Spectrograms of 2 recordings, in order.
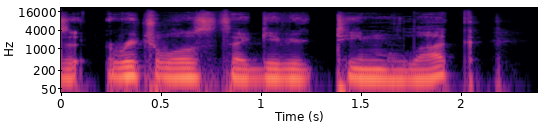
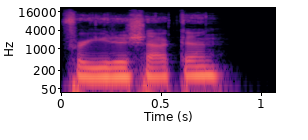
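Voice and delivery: usual speaking voice

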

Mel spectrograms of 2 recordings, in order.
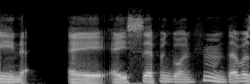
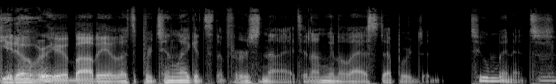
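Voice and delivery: very low, put-on, seductive bedroom voice; 8 semitones lower than usual. Joking with their partner on a podcast, using a put-on sexy voice. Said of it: "I'll use my sexy voice on you".

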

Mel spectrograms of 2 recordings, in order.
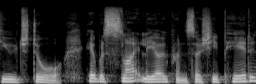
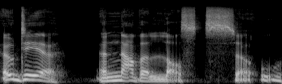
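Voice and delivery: loud, noisy tutting, high-pitched and slow; 7 semitones higher than usual. Reading a story, voicing the Snow Queen's line: tutting noisily. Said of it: "The Snow Queen tutted noisily".

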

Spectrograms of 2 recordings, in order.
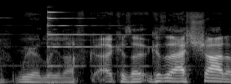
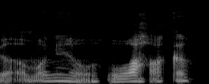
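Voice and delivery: very hushed, drawn-out, slow, sheepish voice; 10 dB quieter than usual. Retelling own restaurant ordering: imitating own sheepish ordering. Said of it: "I do it very sheepishly".

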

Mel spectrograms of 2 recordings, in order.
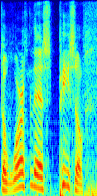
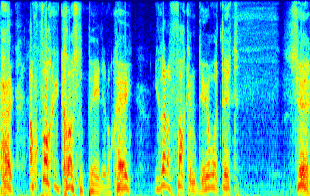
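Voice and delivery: put-on superhero voice, mock-straining. Mocking a friend's Batman voice by acting it out: mock-constipated Batman voice. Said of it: "You sound like Batman if he wasn't trying".

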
